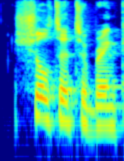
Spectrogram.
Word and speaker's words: Schulte to Brinke: How do you pronounce it properly? Schulte to Brinke.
